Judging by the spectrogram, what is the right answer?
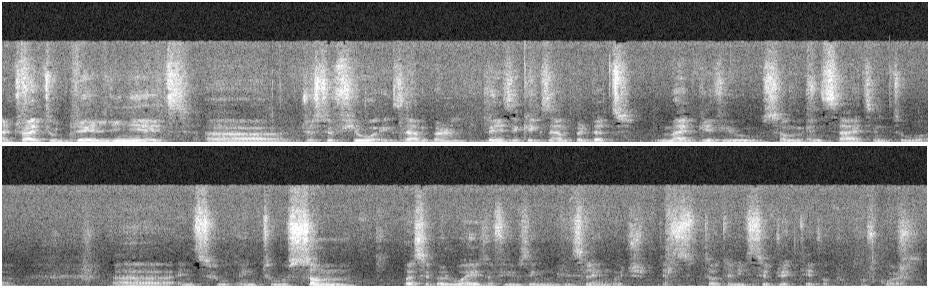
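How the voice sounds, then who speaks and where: Audible room echo surrounds a man speaking at a moderate pace, his fairly low pitch showing ordinary variation. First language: not English. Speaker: jazz saxophonist and researcher. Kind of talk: lecture. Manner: halting, many fillers.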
